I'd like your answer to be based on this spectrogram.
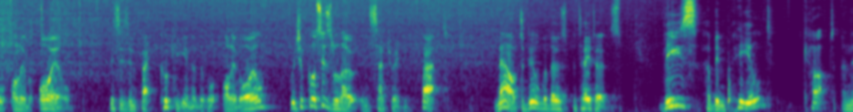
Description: A man talks while something is fried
